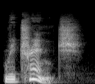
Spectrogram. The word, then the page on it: retrench: British English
